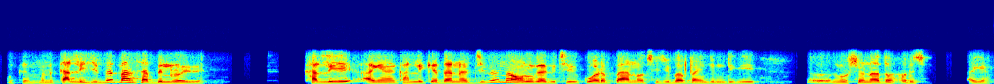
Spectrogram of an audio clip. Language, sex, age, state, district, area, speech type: Odia, male, 18-30, Odisha, Dhenkanal, rural, conversation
